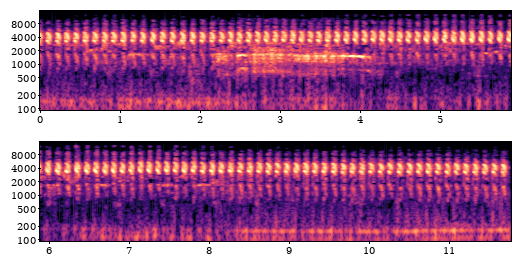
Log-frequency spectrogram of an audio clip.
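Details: Collared kingfisher calling vigorously, offered as a tutor recording for songbirds such as white-rumped shama, greater green leafbird and lovebird: a fast, steady stream of harsh, high clicking 'kek' notes, about seven each second, with a brief whistled phrase from another bird midway and a low hum.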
